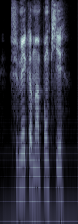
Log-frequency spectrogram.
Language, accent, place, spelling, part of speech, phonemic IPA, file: French, France, Lyon, fumer comme un pompier, verb, /fy.me kɔ.m‿œ̃ pɔ̃.pje/, LL-Q150 (fra)-fumer comme un pompier.wav
- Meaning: Be a heavy smoker; smoke like a chimney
